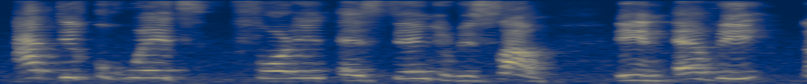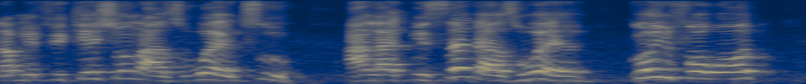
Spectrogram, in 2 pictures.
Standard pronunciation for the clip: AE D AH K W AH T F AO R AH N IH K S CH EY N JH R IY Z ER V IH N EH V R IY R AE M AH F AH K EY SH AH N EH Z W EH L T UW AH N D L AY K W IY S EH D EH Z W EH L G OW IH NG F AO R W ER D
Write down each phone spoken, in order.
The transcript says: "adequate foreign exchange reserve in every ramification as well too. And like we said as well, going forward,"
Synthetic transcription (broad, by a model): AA D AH K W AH T F AO R AH N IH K S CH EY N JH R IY S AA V IH N EH V R IY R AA M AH F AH K EY SH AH N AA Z W EH L T UW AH N L AY K W IY S EH D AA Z W EH L G OW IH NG F AO W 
